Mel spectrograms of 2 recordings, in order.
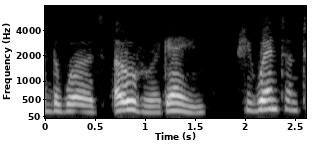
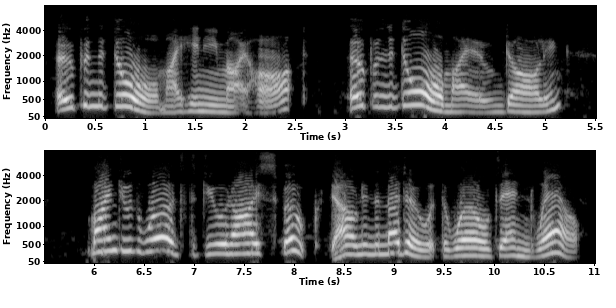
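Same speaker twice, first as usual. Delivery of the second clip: frog calling out; 4 semitones higher, 5 dB louder than usual. Acted. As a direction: call at the door like a pleading frog. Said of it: "a voice cried out".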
